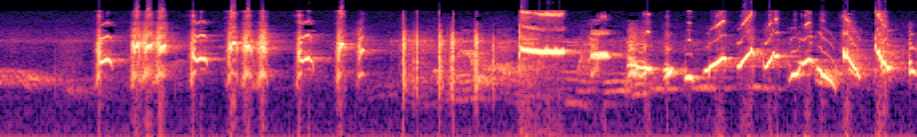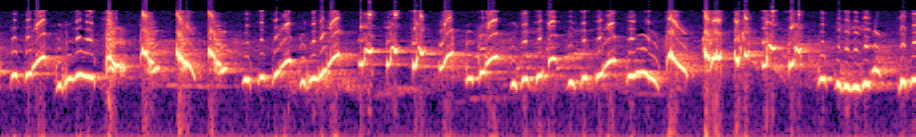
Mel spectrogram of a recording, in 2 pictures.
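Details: Energetic murai batu (white-rumped shama) song used to provoke rival shamas into answering: a long, dense outpouring of quick varied whistles, chirps and slurred notes delivered without a break.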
